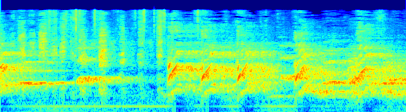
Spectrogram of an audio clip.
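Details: Schipperkes barking: a steady stream of shrill, yappy barks and rising yips, tightly packed with brief dips, keeping up throughout the short stretch.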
